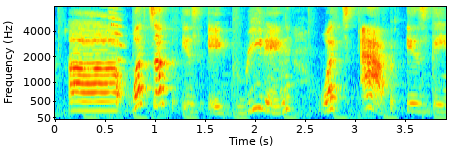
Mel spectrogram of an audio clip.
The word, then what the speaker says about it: WhatsApp: words in this case what's app sounds like what's up but what's app is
